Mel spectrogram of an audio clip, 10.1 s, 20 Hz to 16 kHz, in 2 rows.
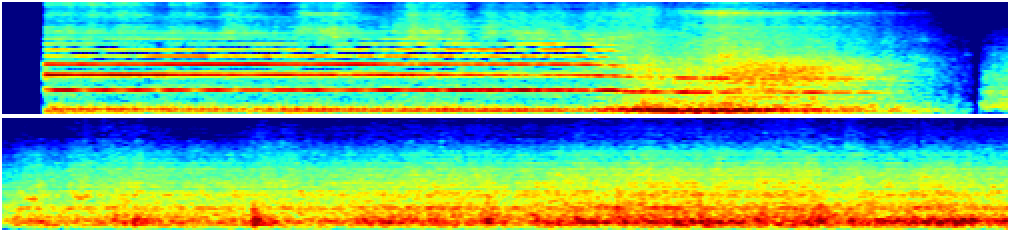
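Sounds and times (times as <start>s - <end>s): train horn: 0.2s - 4.8s
train rumbling: 0.2s - 10.0s.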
